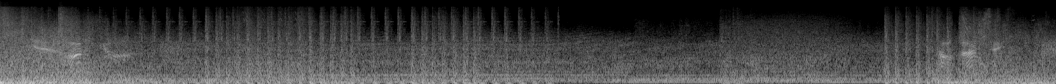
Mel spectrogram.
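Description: Rapid bursts of aircraft machine-gun fire in the WWII Pacific air combat game Air Conflicts Pacific Carriers, crackling fast and loud over a steady engine drone, with a short lull before firing resumes.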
